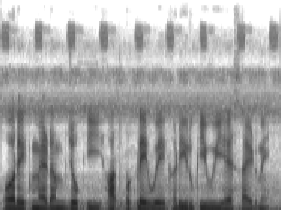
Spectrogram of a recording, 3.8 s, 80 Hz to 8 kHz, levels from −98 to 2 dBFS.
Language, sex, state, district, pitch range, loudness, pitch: Hindi, male, Himachal Pradesh, Shimla, 95-105 Hz, -19 LUFS, 100 Hz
